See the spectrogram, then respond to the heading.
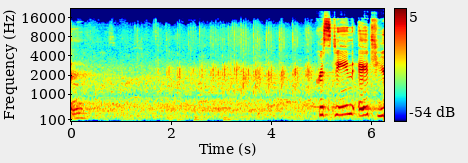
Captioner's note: cheering and applause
